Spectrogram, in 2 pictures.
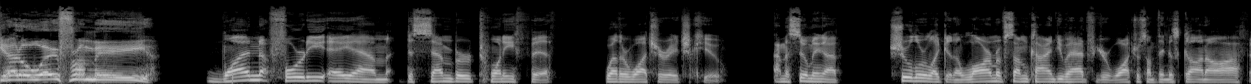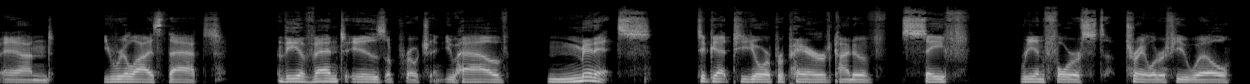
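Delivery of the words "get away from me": high, loud, slow screaming. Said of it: "[name] screaming".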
